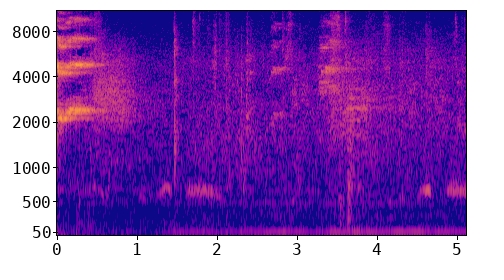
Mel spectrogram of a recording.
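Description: Birds calling: a loud, short, high call right at the start, then a dove cooing softly a few times.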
